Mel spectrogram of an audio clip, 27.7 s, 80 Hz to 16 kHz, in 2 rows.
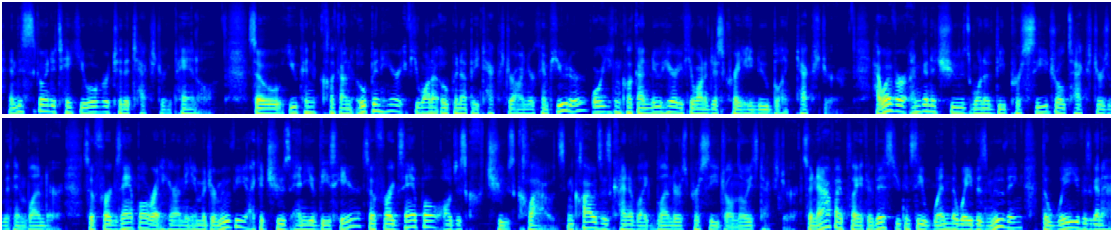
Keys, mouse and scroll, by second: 12.3 shift+middle click, 12.6-16.1 scroll up 1, 12.8-16.1 middle drag, 16.1 click, 18.4 click, 20.4-21.2 drag, 22.7 shift+middle click, 23.0 shift+middle click, 23.0-23.8 shift+scroll up 1, 23.3 middle click, 23.4 space, 23.8-24.7 scroll down 1, 24.7 space, 24.9-26.0 drag, 26.4-27.7 scroll up 1, 26.6-27.7 middle drag.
